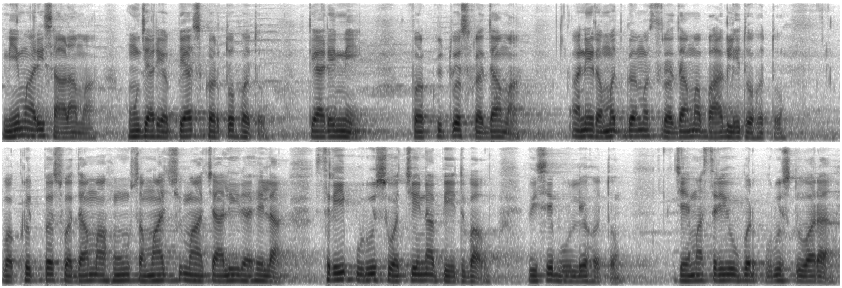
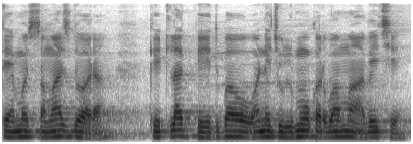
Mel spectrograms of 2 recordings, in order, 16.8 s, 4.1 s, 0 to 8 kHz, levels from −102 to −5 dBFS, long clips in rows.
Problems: background sounds at intervals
